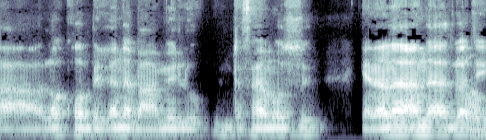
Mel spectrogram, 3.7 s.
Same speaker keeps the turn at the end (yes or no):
yes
